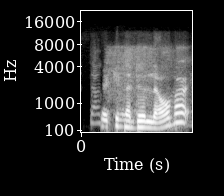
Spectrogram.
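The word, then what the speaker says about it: Ликино-Дулёво: Likina Duleva is the correct pronunciation, such a beautiful name.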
